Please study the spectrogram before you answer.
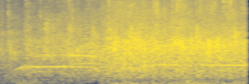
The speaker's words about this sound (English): Big applause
